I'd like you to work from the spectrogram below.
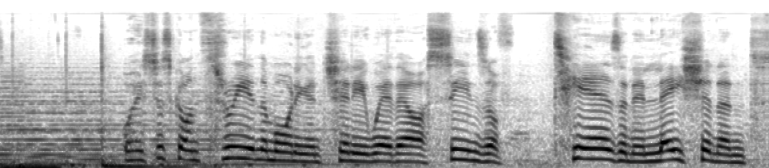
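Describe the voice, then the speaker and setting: A woman talks at a moderate pace, her pitch medium. She has a plain, everyday voice. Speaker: news presenter. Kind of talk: TV news anchor read.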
